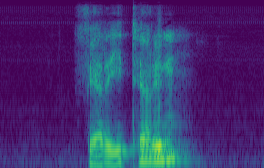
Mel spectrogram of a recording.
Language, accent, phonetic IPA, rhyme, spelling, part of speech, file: German, Austria, [fɛɐ̯ˈʁɛːtəʁɪn], -ɛːtəʁɪn, Verräterin, noun, De-at-Verräterin.ogg
- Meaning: female equivalent of Verräter: female traitor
